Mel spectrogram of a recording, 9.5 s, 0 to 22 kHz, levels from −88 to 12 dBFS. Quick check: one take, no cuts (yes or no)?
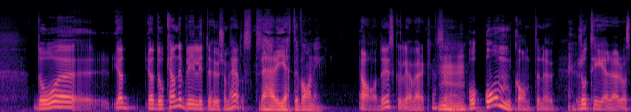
yes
